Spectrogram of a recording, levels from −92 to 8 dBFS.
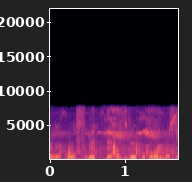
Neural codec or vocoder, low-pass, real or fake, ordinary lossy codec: none; none; real; none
